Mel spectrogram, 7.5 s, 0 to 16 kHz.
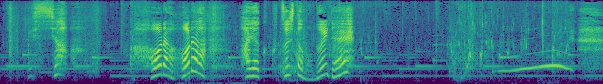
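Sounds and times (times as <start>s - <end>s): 
feet dipping into a flowing river of cold water: 0.0s - 7.5s
speech: 0.4s - 4.6s
murmur of flowing river water: 0.8s - 7.5s.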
